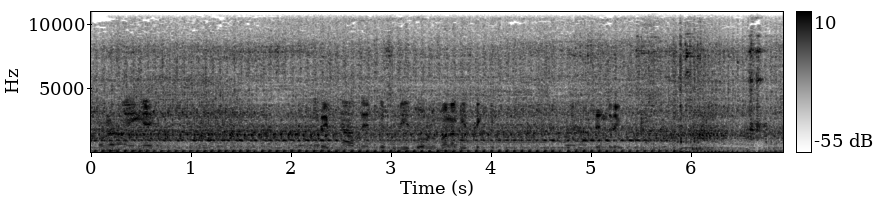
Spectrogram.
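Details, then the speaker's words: Honda Beat FI v2 scooter with the CVT parts refitted and the cover off, rapid engine beat with a loose metallic clatter from the drive side; crankcase bearing confirmed faulty, its ring loose so the drive shaft wobbles; worn crankcase bearing. "maingay Crank Cas nga to oh magr dito sira yung ano Crank case confirm Crank case yung sira"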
